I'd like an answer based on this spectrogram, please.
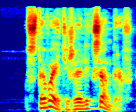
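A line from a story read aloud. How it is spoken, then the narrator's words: Calm. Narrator (Russian): сказал он спокойно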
